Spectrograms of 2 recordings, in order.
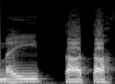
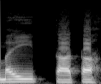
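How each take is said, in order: The two takes are said the same way.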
